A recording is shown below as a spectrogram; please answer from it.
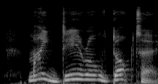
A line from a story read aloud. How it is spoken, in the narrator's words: she cried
